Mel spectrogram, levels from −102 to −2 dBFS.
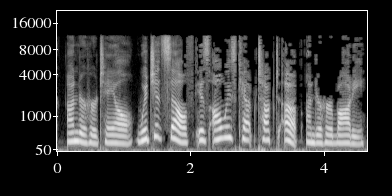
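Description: At 1.87 s the speech drops abruptly to a lower-quality version, and it stays there to the end. This is an adaptive stream at a lower bitrate. The connection slowed, so the player switched to a cheaper encoding without leaving a gap. Codec artefacts rise. The change fits a step from roughly 96 kbit/s AAC down to about 32 kbit/s.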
